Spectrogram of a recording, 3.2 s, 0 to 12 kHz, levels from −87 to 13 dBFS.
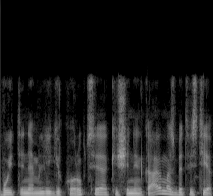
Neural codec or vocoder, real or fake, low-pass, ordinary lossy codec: none; real; 7.2 kHz; AAC, 64 kbps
